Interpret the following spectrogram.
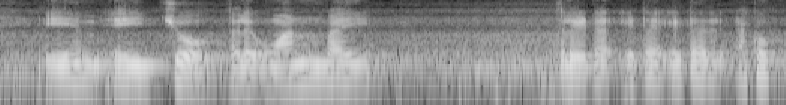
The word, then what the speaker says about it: mho: এটাকে আমরা উচ্চারণ করার সময় উল্টো বলি, MHO।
